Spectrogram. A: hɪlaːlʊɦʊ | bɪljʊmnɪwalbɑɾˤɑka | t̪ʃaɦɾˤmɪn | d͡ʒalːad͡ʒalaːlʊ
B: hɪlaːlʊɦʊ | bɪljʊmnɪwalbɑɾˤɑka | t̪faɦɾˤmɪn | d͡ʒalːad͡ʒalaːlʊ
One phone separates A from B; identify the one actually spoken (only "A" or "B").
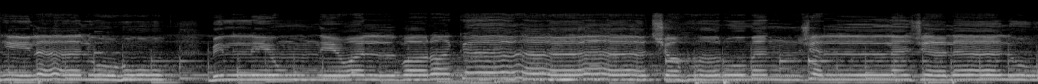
A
